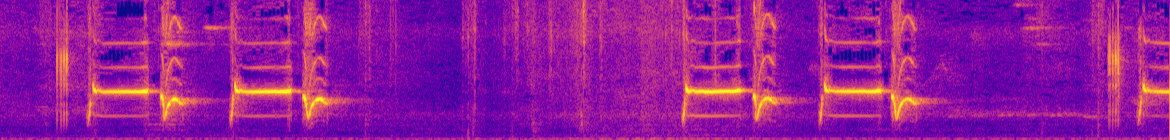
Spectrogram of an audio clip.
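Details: A bar-winged prinia sings loudly in a garden, clear piercing whistles snapping into buzzy ends, two phrases, a silent stretch of nearly two seconds, then two more phrases and the start of another.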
